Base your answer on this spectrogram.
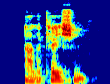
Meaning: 1. The process or procedure for allocating things, especially money or other resources 2. That which is allocated; allowance, entitlement
- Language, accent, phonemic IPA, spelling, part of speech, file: English, Southern England, /ˌæl.əˈkeɪ.ʃən/, allocation, noun, LL-Q1860 (eng)-allocation.wav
